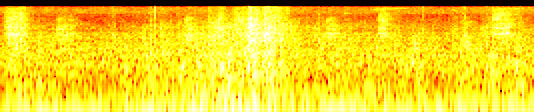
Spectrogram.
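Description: Steady low rumble of a truck's engine heard inside the cab, with a brief noisy burst about a second in.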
